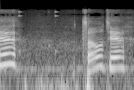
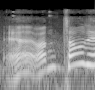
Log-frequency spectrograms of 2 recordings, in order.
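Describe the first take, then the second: First: Drawn-out sing-song tease. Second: Sing-song tease. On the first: Repeated tease, drawn out slowly. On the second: Streamer teasing chat, sing-song. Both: Acted.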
